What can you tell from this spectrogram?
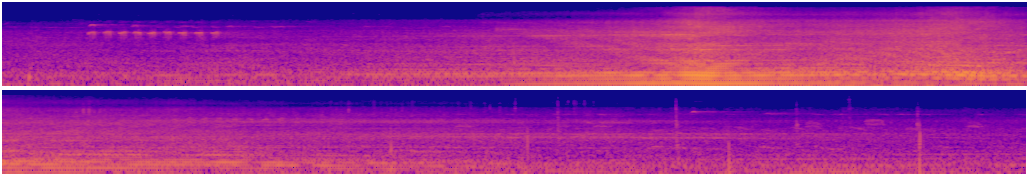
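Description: Road traffic passing close by: two motor vehicles go past about three seconds apart, each swelling and then fading away. A bird gives a quick run of about eight chirps in the first few seconds.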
